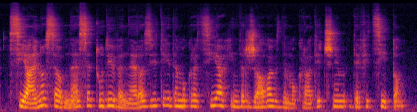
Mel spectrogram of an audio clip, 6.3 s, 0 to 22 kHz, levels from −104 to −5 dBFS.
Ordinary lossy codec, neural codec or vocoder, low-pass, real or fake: none; vocoder, 44.1 kHz, 128 mel bands every 256 samples, BigVGAN v2; 19.8 kHz; fake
